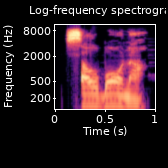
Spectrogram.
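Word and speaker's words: Sawubona: is in Zulu from South Africa which is pronounced saona hope your week started off well welcome to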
